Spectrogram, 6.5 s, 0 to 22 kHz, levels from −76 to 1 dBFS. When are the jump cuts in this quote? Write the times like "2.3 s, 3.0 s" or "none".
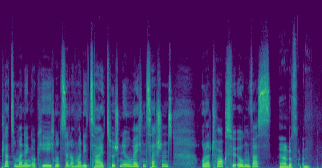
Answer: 5.4 s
